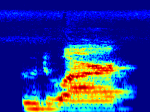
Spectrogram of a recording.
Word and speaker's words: boudoir: It sounds just like every facet that you work with kind of does that, especially boudoir. And I say that word weird. Am I saying it right? – Boudoir.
